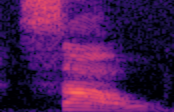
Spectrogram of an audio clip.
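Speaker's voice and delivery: sal dropped low and loud; low falling sal. Shown as a demonstration. Teacher demonstrating the voice going down on sal. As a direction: drop the voice down on sal. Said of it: "o som vai descer".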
